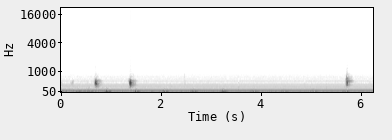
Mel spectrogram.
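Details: Soft, distinct tapping Korotkoff sounds over a steady low hum while a blood pressure cuff deflates, an audio-enhanced blood pressure practice recording with background noise.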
